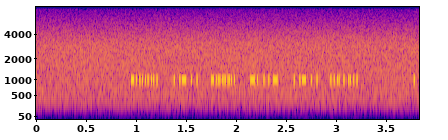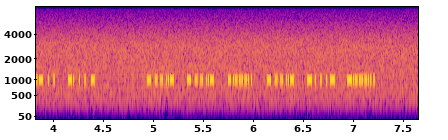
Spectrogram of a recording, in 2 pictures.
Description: Hellschreiber (Feld-Hell, 122.5 baud), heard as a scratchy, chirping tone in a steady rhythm, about 1000 Hz, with radio static. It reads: CT6WTX TU AA6AHE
